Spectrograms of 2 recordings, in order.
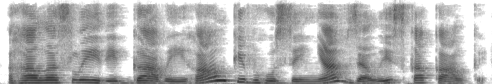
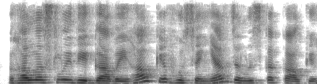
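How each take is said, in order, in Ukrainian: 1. Рядок читається помірним темпом. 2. Рядок читається швидким темпом. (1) "кожен раз пришвидшуємо темп" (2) "кожен раз пришвидшуємо темп"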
